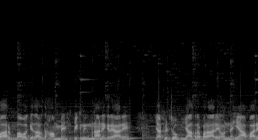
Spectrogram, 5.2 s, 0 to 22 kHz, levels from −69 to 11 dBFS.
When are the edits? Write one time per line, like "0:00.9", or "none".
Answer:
none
